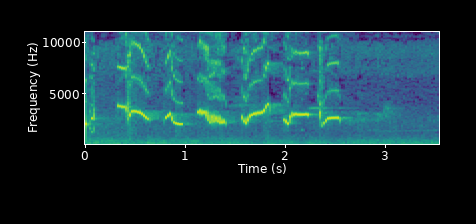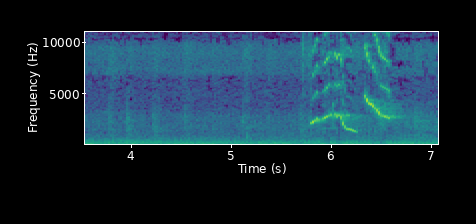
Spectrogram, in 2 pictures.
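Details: Oriental magpie-robin (kacer) in quick gacor song: seven or so bright whistled notes with rising and falling slurs in a steady run, silence, then a softer pair of swooping whistles.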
